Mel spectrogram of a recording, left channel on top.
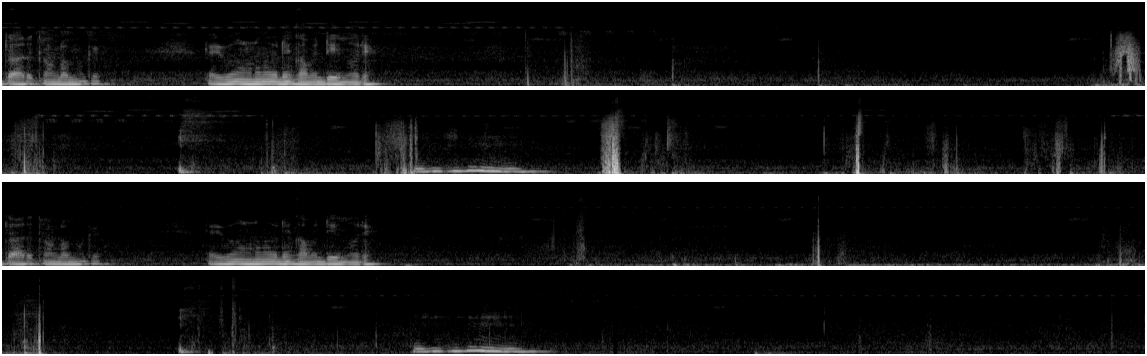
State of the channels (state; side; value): quieter; right; 4.2 dB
